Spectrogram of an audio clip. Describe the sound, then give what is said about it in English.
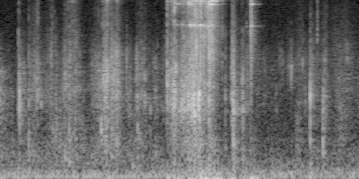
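Coins spill out of an envelope with a soft metallic jingle: a few light clinks, then a louder rattling cascade midway, then scattered settling chinks. “Tom empties the coins from his envelope.”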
